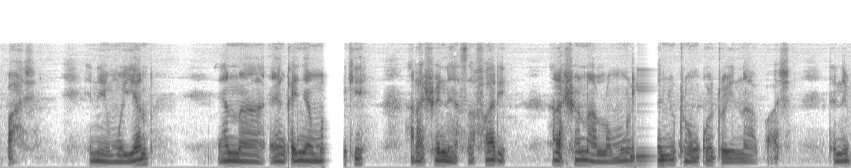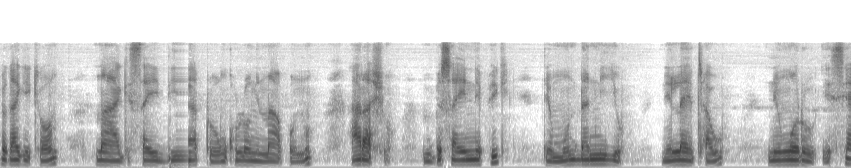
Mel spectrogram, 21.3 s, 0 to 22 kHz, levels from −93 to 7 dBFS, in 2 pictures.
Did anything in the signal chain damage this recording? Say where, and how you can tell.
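Yes, the damage happened at the network stage. On this G.722 call path, with nothing above 8 kHz, two long network dropouts stand out. From 4.02 to 4.31 s, about 0.28 s of audio never arrives, likely from a network outage. The last sound is stretched into a fading buzz, then about 0.18 s of near silence. From 7.98 to 8.23 s, about 0.22 s is lost and filled the whole way. On a spectrogram, each shows smeared, blurred harmonics with no new onsets, and the first ends in a blank column.

Just before the second dropout there are two short concealed packet losses. At 7.85 s a 20 ms hole is patched, and from 7.91 to 7.96 s a 40 ms hole is patched. The decoder extends the preceding pitch or noise and crossfades back, so you hear a brief wobble or smear. In the waveform, the envelope flattens into a repeated cycle for a few tens of milliseconds. On a spectrogram, the harmonics stop moving briefly.

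From 12.65 to 13.00 s there is repeated packet loss, heard as robotic sound. Four separate gaps, the longest 141 ms, add up to about 0.2 s of missing audio, so roughly 55 percent of that stretch is concealment. Each patch copies the last pitch period before the next gap arrives, which gives a choppy sound. A spectrogram shows frozen, comb-like harmonic bands broken by abrupt joins, and the waveform shows looping periodic segments.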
